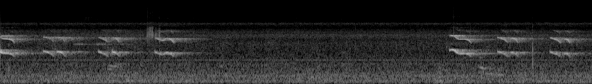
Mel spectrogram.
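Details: Chestnut-mandibled toucan sits in a tree at La Baula Lodge, Tortuguero, Costa Rica, on April 15, 2014, giving two bursts of loud, yelping, down-slurred notes in quick succession, separated by a few seconds of quiet, over soft hiss.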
